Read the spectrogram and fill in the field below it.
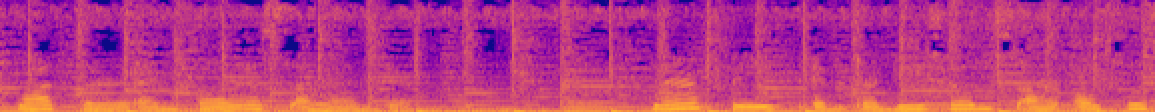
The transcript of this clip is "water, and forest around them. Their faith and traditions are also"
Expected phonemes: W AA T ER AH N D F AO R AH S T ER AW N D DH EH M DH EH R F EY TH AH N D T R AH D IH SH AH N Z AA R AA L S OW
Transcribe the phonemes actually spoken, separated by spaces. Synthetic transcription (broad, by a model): W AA T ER AH N D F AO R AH S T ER AW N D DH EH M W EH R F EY T AH N D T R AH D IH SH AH N S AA R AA L S OW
